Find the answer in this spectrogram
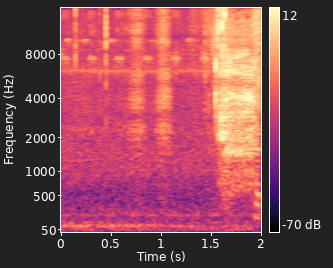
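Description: A person sniffing a bar of soap: one short, breathy draw of air through the nose near the end, over a faint steady low hum.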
